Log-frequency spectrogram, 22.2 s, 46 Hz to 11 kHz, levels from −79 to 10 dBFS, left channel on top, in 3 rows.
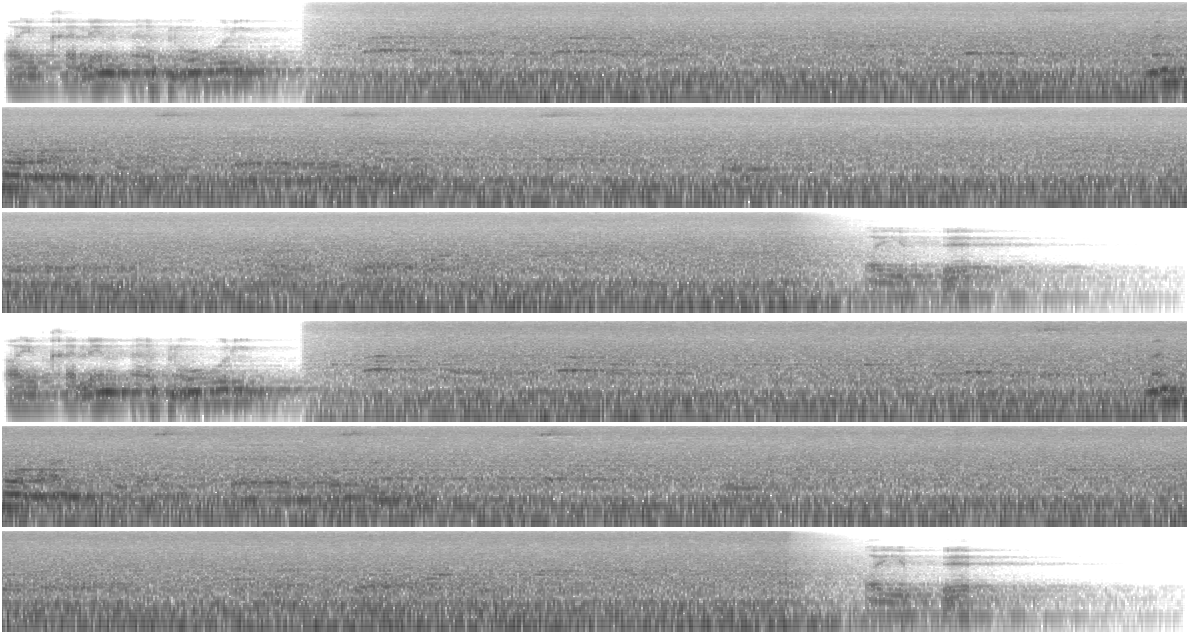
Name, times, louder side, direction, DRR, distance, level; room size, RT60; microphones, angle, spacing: voice 1, 0.0-1.7 7.1-10.2 20.2-20.9, right 2 dB, 15° right, 8 dB, 0.4 m, -27 dB
sound 1, 1.9-19.7, right 1 dB, 35° right, 1.2 m, -26 dB
voice 2, 14.6-15.7 16.4-16.6 17.0-18.0, left 1 dB, 45° left, -10 dB, 2.9 m, -33 dB
12.0 x 8.7 x 5.4 m, 2.4 s
head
